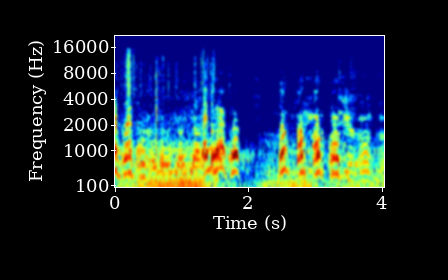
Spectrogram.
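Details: Chihuahua named Zorro, a dog seeking a new home through Hittehund, gives a quick series of short, high, yappy barks, about four in a second, after a stretch of Swedish speech.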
